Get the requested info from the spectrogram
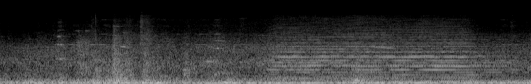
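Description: Locomotive horn sounding one long, steady blast from about halfway through, over the low rumble of the passenger cars running on the rails.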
